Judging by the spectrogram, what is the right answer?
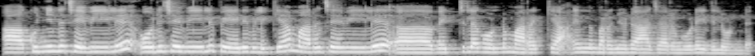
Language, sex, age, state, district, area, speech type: Malayalam, female, 30-45, Kerala, Thiruvananthapuram, rural, spontaneous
